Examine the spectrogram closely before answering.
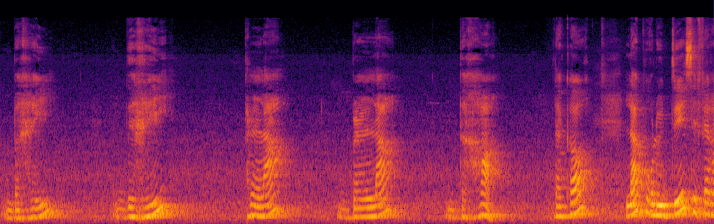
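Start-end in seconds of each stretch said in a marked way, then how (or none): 0.1-7.5 each syllable spaced and clear; slow syllable drill. Shown as a demonstration. Teacher drills syllables for pupils, slow and clear. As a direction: sound out "bri", "dri", "bla", "dra" one by one. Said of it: "Donc je reprends le son P".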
